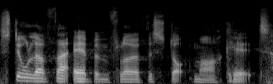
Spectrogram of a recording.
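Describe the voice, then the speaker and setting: A man with an English accent in a dry, close sound with no echo. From England. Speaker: IT transformation lead, conference speaker. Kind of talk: conference talk. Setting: stage with audience.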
